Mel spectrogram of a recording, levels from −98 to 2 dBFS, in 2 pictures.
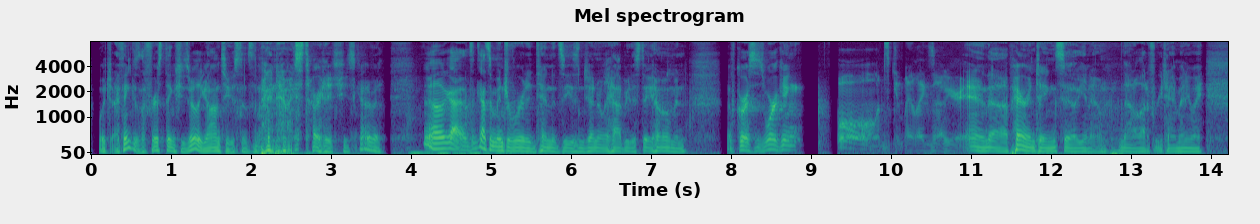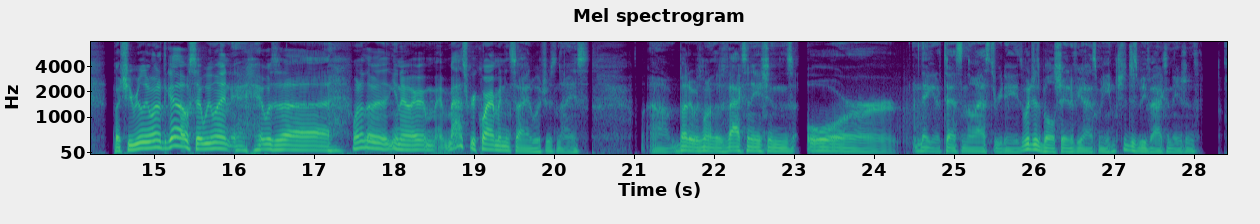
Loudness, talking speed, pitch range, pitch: -31 LUFS, 230 wpm, 80-115 Hz, 90 Hz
